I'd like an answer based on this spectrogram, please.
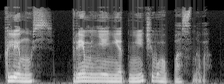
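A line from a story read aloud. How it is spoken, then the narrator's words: Mocking emphasis. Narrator (Russian): насмешливо подчеркивает он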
